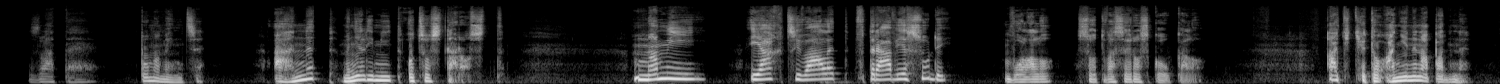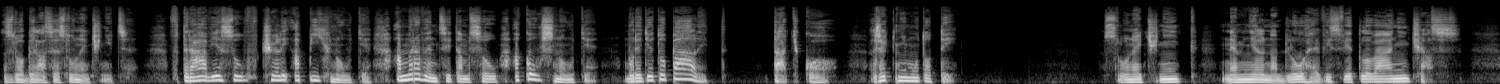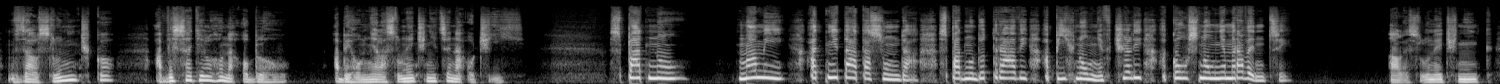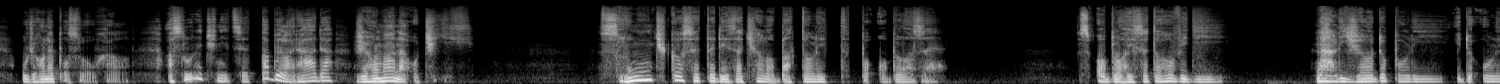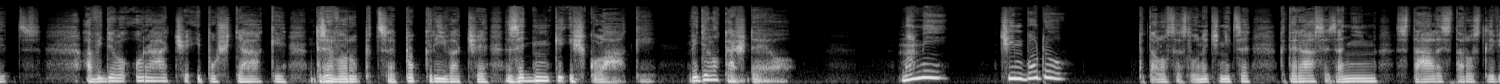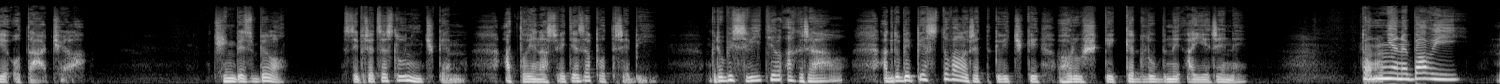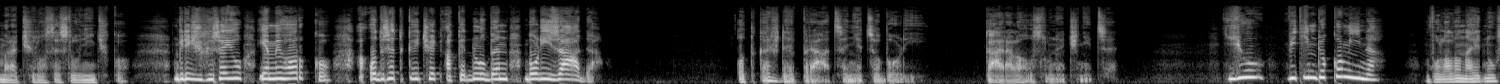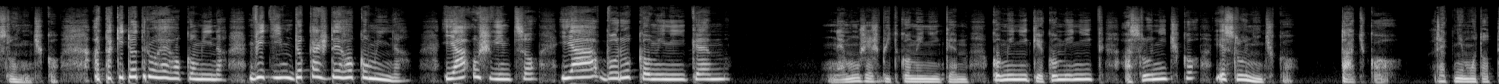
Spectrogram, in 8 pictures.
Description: Václav Neckář není jen legendární zpěvák, ale také skvělý vypravěč.
Ukázka z knihy
• InterpretVáclav Neckář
